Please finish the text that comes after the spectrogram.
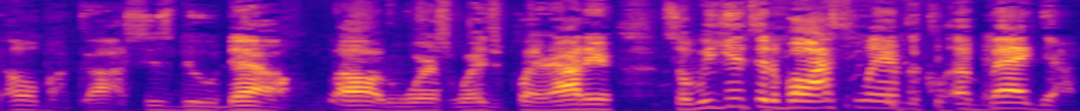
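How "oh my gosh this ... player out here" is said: mock dismay. Mocking the golfer's gripe, retold.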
